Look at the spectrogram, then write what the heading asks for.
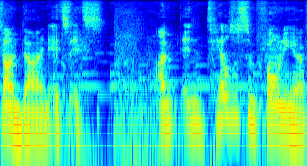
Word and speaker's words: Undyne: It's pronounced Undyne.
